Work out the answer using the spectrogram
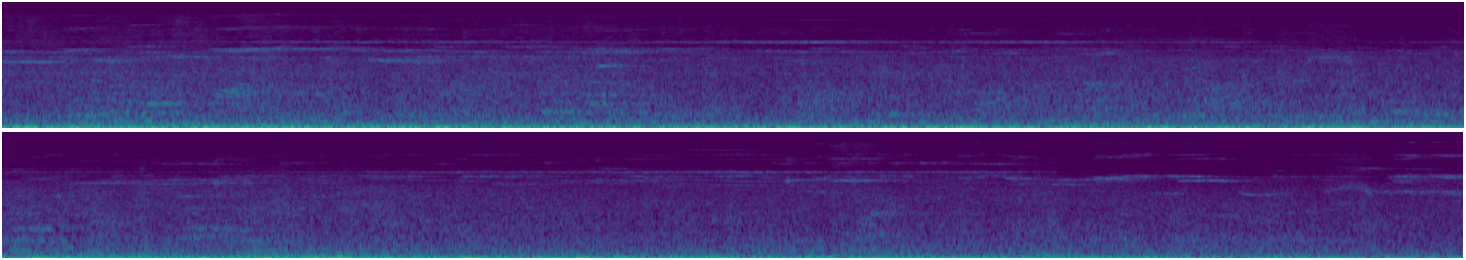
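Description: Indian Railways freight train of flatcars and open wagons rolling past at speed: a steady low rumble of wagon wheels on the rails with thin, high wheel squeal over it, easing a little near the end.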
